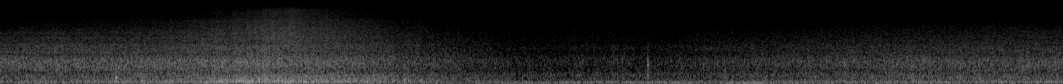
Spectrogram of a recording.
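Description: Foamy water washes and hisses over rocks close by.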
